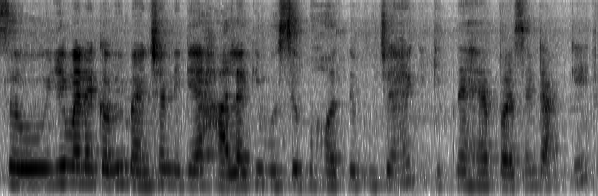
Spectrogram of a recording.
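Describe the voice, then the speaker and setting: A woman in her twenties answering viewer questions in a casual vlog, talking fast and mixing in English words, recorded on a handheld phone. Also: on the high side, flat delivery, a little mellow, muffled recording, a little hiss or hum. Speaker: nursing graduate vlogger. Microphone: phone held in hand.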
